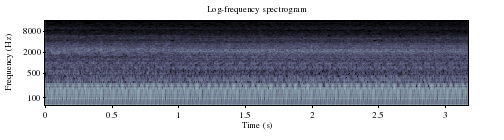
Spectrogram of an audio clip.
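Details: Caterpillar 345 excavator diesel after ECM replacement for intermittent up-and-down acceleration (error 36-268-2, intake boost pressure sensor); steady even idle, smooth low rumble, no misses or surging; no error codes showing, healthy.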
